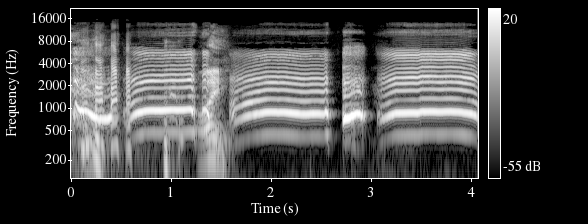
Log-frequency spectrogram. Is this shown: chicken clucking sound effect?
no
